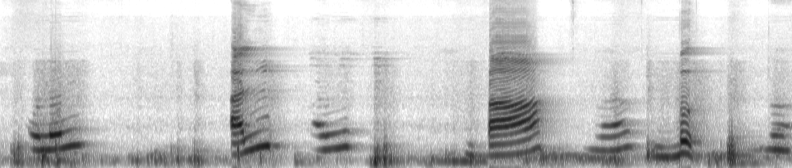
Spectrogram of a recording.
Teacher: با یہاں پہ ہم با پہ رک رہے ہیں نا، با پہ ہم قلقلہ کریں گے، یعنی کہ جھٹکے سے کریں گے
